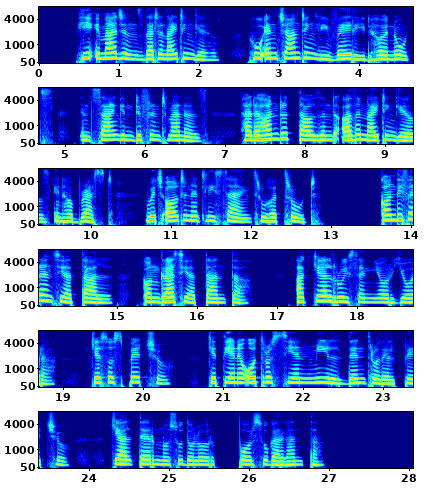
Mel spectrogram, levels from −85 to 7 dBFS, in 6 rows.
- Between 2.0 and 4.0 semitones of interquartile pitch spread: Yes, average, 3.4 semitones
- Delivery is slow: Yes, slow, 120 wpm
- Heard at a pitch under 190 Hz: No, high, 230 Hz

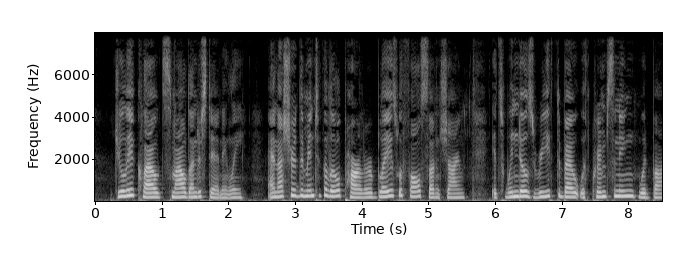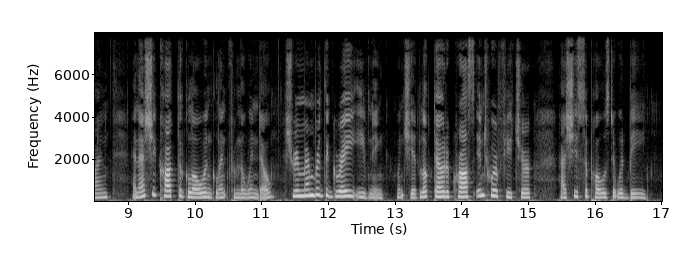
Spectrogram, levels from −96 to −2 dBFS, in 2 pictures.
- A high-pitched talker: Yes, high, 220 Hz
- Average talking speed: Yes, average, 185 wpm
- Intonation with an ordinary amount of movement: Yes, average, 4.2 semitones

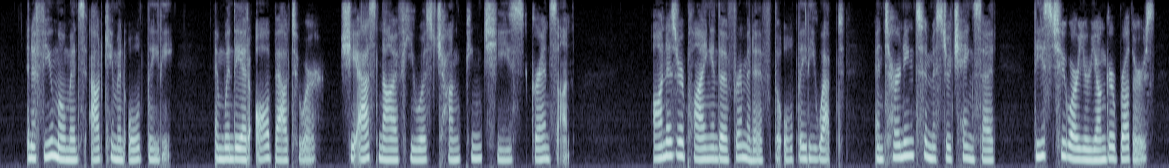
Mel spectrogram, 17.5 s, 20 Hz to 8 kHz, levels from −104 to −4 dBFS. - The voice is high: Yes, high, 195 Hz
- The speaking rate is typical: Yes, average, 170 wpm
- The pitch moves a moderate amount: No, narrow, 2.3 semitones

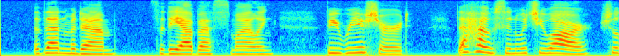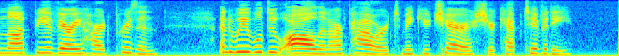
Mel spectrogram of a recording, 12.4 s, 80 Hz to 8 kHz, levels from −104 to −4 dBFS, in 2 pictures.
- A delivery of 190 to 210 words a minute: No, average, 170 wpm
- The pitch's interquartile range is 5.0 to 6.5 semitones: No, average, 3.8 semitones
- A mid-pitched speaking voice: No, high, 230 Hz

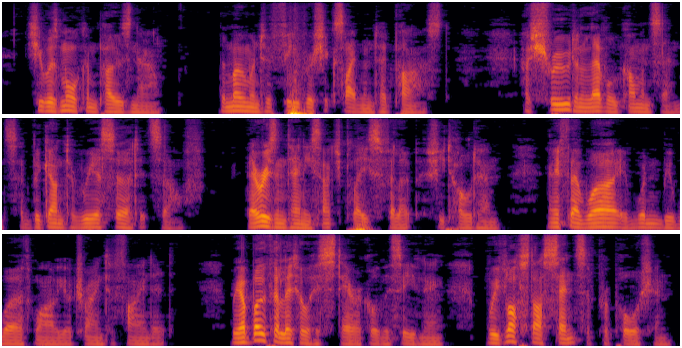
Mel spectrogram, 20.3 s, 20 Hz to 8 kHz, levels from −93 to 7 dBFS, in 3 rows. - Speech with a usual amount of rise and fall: Yes, average, 4.1 semitones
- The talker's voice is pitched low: Yes, very low, 95 Hz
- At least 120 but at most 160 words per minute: No, average, 175 wpm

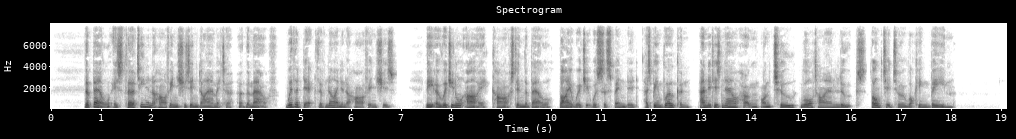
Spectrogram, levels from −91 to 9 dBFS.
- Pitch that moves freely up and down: Yes, wide, 5.9 semitones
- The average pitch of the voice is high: No, low, 130 Hz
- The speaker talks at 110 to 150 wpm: Yes, average, 145 wpm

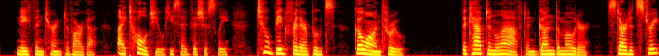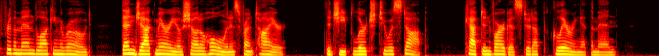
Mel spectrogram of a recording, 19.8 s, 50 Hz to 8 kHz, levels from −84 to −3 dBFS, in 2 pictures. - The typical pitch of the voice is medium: Yes, medium, 165 Hz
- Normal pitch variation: Yes, average, 3.3 semitones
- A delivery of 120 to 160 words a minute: No, average, 175 wpm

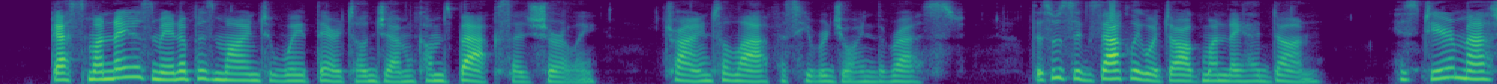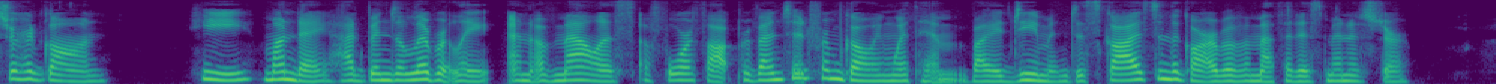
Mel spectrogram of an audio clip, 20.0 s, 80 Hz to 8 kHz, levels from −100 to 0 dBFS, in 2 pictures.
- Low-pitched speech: No, high, 205 Hz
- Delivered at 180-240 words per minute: Yes, average, 185 wpm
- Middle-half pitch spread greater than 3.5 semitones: Yes, average, 4.1 semitones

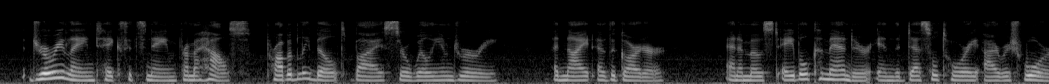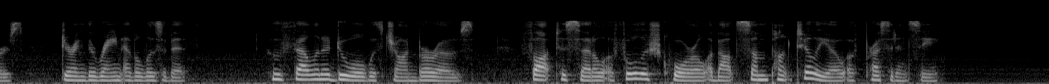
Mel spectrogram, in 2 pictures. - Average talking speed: Yes, average, 150 wpm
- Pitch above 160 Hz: Yes, high, 190 Hz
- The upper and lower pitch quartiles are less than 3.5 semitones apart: Yes, narrow, 2.6 semitones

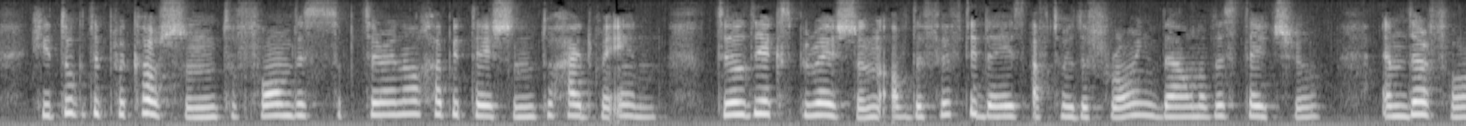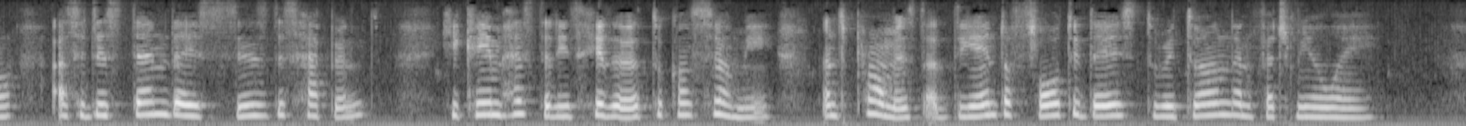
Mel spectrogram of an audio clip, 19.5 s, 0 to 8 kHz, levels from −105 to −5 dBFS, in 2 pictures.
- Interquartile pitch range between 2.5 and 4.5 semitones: Yes, average, 2.8 semitones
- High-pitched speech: Yes, very high, 255 Hz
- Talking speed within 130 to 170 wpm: No, average, 180 wpm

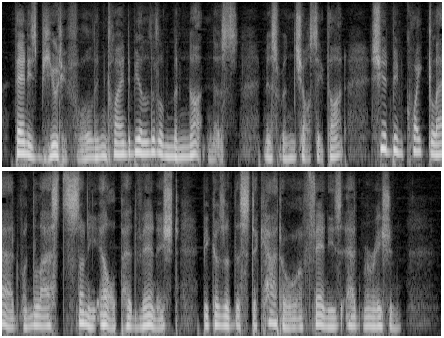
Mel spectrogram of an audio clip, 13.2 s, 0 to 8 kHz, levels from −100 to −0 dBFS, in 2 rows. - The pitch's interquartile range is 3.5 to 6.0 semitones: Yes, average, 5.0 semitones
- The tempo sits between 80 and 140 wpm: Yes, slow, 135 wpm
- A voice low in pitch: Yes, low, 125 Hz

